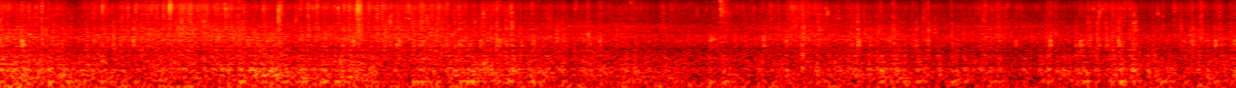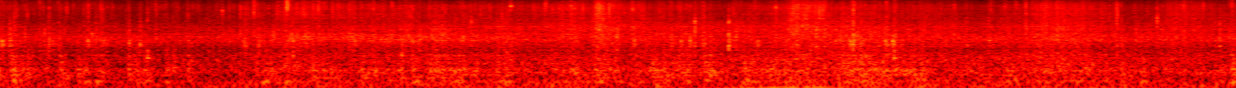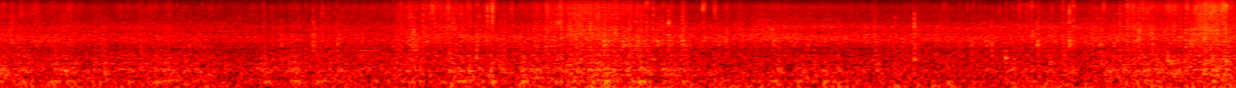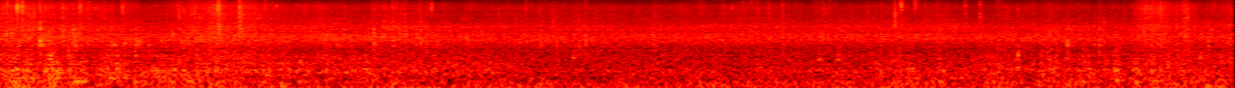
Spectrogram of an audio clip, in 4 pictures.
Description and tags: Recorded next to a window, in a seventh floor, with traffic below, while it was raining hard.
